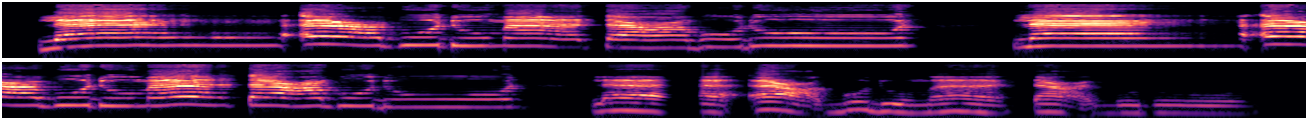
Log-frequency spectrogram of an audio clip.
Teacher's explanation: Lamnya harus baca panjang karena lamnya itu kan lam alif ya panjang. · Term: mad jaiz munfasil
